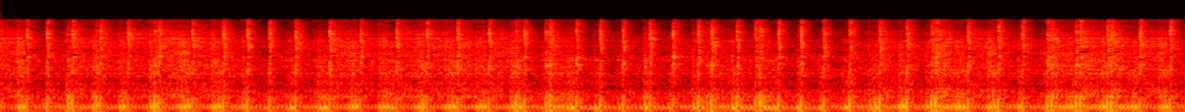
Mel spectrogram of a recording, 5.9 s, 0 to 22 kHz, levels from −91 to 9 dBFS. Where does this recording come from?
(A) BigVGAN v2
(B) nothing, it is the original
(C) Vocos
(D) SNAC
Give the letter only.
B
